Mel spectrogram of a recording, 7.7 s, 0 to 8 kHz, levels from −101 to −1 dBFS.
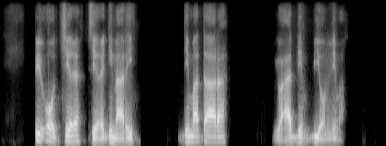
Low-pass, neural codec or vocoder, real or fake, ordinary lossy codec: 7.2 kHz; codec, 24 kHz, 0.9 kbps, WavTokenizer, large speech release; fake; AAC, 48 kbps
